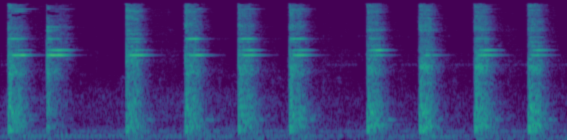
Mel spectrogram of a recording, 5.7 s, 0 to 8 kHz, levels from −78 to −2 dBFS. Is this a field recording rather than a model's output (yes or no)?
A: yes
